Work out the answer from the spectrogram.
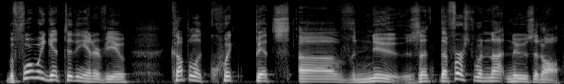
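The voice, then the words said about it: Congested, muffled voice from a cold. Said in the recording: “You may hear in my voice that I've got a little bit of a cold ... I sound to myself a bit like I'm talking from inside a barrel”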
